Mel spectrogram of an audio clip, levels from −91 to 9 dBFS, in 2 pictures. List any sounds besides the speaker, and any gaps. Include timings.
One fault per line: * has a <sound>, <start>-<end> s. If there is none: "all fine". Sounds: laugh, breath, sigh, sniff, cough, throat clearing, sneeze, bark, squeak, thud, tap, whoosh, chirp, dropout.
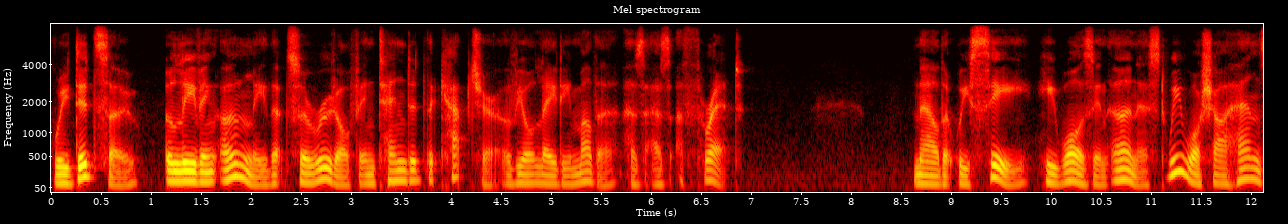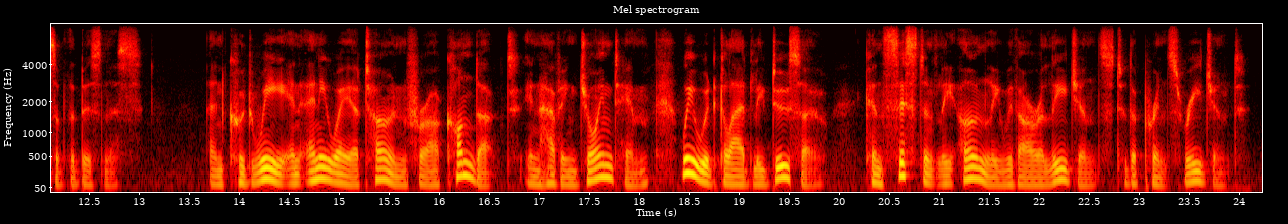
all fine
